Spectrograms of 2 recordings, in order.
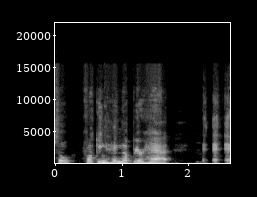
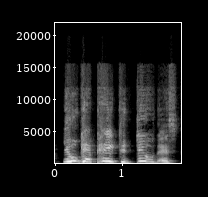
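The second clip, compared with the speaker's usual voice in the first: higher, louder indignant blast; indignant outburst; 5 semitones higher, 6 dB louder than usual. Real, not acted. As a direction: call the critics out hard. Ranting at critics.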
